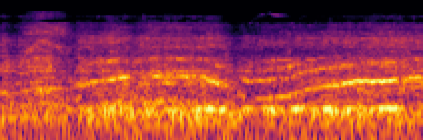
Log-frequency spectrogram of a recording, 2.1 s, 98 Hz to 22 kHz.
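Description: Redcat Gen 8 V2 scale RC crawler's electric motor and drivetrain whining as it drives. The pitch dips about halfway through, then climbs and holds. The constant whine is a noisy characteristic of this truck rather than a fault.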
